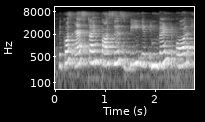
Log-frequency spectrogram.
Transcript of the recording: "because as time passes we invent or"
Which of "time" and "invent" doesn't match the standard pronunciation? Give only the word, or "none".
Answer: none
